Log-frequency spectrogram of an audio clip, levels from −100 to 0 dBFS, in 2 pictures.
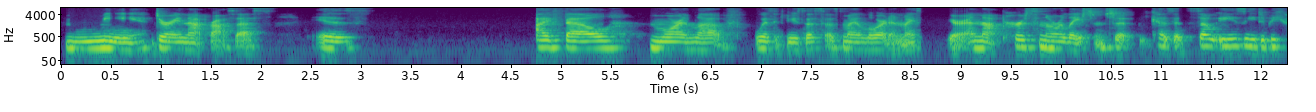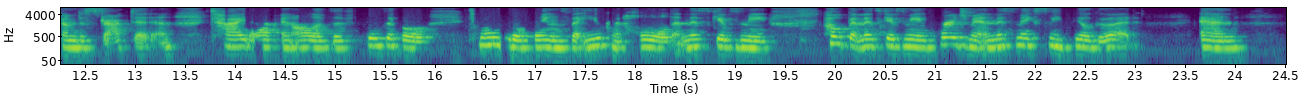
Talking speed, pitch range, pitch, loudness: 145 wpm, 160-195 Hz, 175 Hz, -20 LUFS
